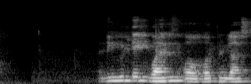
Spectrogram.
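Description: A young man speaks through a microphone.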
